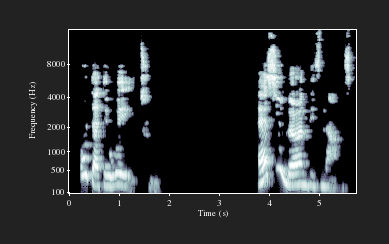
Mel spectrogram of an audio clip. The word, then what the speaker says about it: udadewethu: A sister in isiZulu is udadewethu. The last syllable here is tu, that's T-H-U. The one before it is we, the W-E. That's the one we pull a little. And so we say, udadewethu, udadewethu.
